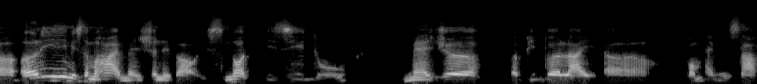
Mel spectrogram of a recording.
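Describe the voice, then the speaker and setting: Recorded dry and close with no echo, a man talks at a moderate pace. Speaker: HR manager. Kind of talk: online panel discussion. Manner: soft-spoken.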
